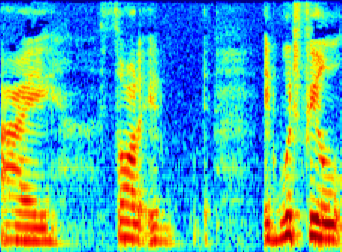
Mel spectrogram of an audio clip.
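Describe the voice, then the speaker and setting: Somewhat breathy and fairly low-pitched, a woman with a Dutch accent talks at a fairly slow pace with ordinary pitch variation. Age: 40s. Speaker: crafting vlogger. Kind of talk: casual vlog monologue. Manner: halting, many fillers.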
